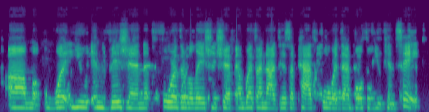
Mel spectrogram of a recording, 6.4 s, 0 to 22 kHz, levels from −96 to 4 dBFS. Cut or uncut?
uncut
